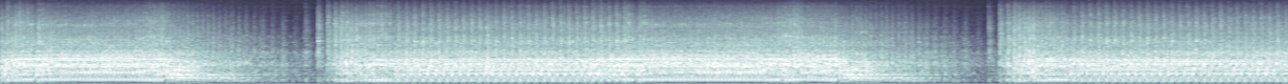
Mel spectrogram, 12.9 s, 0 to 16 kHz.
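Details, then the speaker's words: Yard Machines MTD tractor with 20HP Briggs engine and CVT, after a magneto bypass for no spark, started with a battery charger: chugs about three beats a second, sags and nearly dies twice; runs only on choke. "not running unless it's off a choke I mean on show alright it's spinning but it ain't coming out"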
